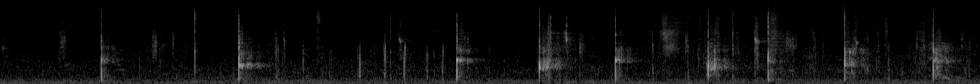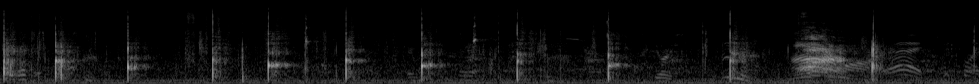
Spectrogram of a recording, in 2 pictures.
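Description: Paddles hit a plastic ball back and forth with sharp pops, outdoors.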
